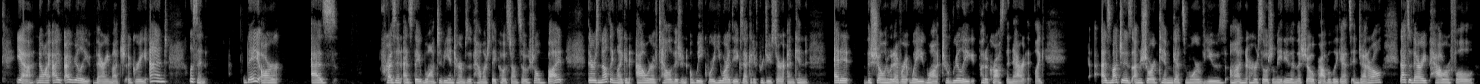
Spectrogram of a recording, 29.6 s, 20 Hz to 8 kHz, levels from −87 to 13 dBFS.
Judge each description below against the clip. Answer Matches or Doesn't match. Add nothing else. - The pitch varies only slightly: Matches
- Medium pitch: Matches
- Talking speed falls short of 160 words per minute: Doesn't match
